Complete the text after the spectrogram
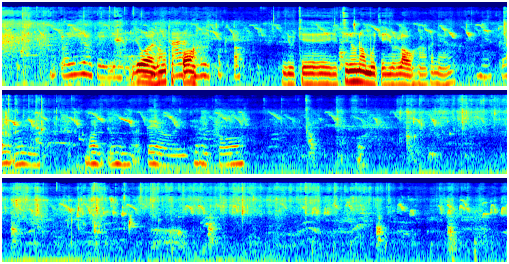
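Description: Water splashes as leaves are washed in a basin.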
